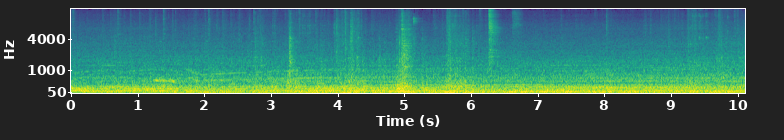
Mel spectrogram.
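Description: MAN Lion's City CNG city bus's natural-gas engine running as the bus pulls up a ramp, heard from inside the cab. A few sharp clicks come through in the middle.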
